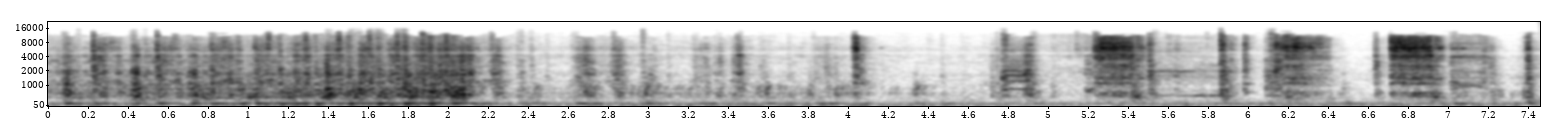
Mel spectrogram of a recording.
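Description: An embroidery machine stitching a Hip Hugger bag runs with a steady mechanical whir and rapid needle chatter for about two seconds, then continues in quieter, intermittent bursts of stitching.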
